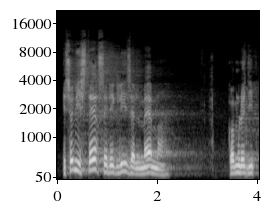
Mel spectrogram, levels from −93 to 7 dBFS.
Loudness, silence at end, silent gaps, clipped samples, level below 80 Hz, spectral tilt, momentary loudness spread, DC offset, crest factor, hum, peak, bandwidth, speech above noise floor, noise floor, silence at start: -15 LUFS; 0.1 s; none; under 0.1%; -66 dBFS; -6 dB/octave; 8 LU; under 0.1%; 14 dB; none; -2 dBFS; 10.5 kHz; 39 dB; -54 dBFS; 0.1 s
